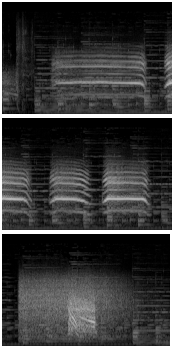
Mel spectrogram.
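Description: A high, whining cartoon voice: one long held wail, then three shorter cries that drop in pitch at their ends, followed about seven seconds in by a loud hissing, screechy burst with a falling squeal.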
